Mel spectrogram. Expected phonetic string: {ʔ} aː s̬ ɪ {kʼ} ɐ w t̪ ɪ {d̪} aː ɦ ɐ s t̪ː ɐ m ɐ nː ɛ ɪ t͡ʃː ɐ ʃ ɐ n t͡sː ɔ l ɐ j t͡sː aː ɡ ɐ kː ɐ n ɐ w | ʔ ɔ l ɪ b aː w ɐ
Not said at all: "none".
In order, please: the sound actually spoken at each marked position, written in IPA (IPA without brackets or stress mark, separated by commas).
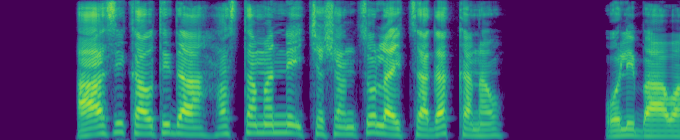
ʔ, k, d̪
